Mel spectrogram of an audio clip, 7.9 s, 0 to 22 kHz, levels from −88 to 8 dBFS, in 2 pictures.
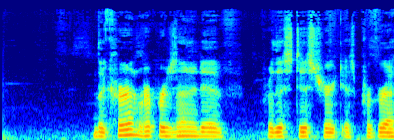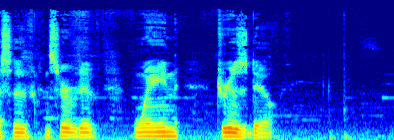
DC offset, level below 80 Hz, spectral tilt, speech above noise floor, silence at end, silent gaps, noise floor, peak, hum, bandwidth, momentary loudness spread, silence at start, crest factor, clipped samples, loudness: under 0.1%; -48 dBFS; -6 dB/octave; 32 dB; 1.25 s; none; -52 dBFS; -2 dBFS; none; 17 kHz; 11 LU; 0.05 s; 20 dB; under 0.1%; -20 LUFS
